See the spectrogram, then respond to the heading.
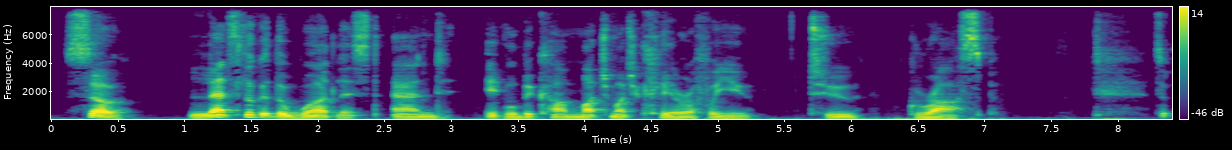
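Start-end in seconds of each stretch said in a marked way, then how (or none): none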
